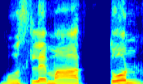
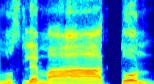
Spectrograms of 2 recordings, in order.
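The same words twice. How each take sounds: First: The vowel before the last syllable is short. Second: The vowel before the last syllable is drawn out. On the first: It refers to one woman. "এই ছোট তা ছিল, মারবুতা তা বলে।" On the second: It refers to many women. "এটাকে টান দিয়ে সমান করে একটা আলিফ দিয়ে দেওয়া হয়েছে"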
